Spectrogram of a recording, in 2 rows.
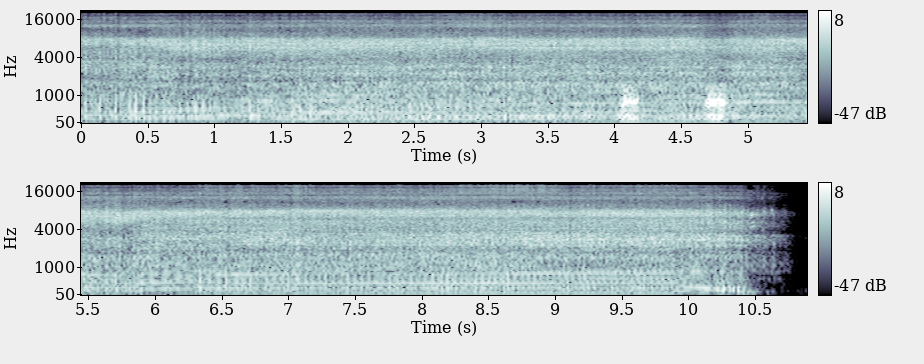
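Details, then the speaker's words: Vintage Husqvarna 44 chainsaw, just un-seized, with a gasket kit fitted and the high-end needle out slightly: a ragged, uneven buzz with brief flares and no top-end power. Running lean; the owner suspects it needs a replacement carburetor. "So you can hear her there, and she's running completely lean and nothing on the top end once the high end needle coming out slightly."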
